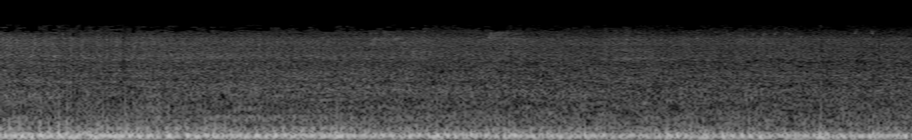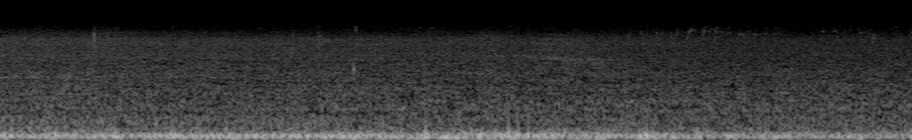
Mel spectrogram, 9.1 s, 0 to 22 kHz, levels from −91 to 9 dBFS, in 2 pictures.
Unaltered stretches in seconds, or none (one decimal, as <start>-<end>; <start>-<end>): 3.0-6.2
